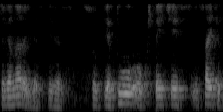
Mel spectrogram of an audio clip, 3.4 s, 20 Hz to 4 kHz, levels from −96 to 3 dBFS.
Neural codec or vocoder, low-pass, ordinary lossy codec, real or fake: none; 3.6 kHz; AAC, 32 kbps; real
